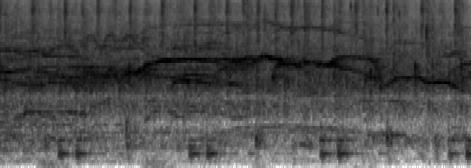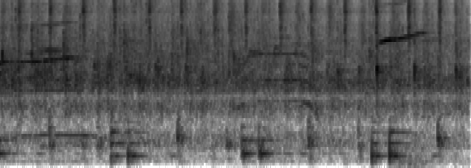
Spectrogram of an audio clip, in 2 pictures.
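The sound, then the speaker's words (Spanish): Applause and cheering from a concert audience for a live band: dense, continuous clapping with high whoops and shouts on top, loud throughout and easing slightly toward the end. “Quiero que hagamos un fuerte ruido y aplauso para estos hermanos que nos hacen bailar siempre.”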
